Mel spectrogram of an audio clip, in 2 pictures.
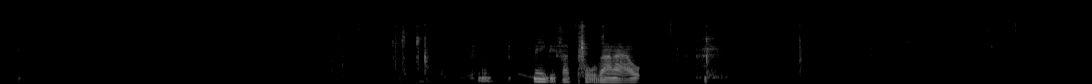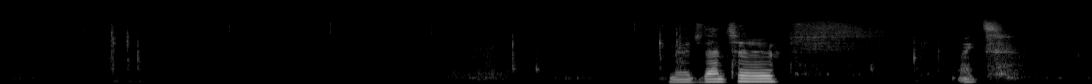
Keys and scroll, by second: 3.6-4.6 typing, 6.9 t, 11.7-12.6 typing, 15.6-16.4 typing, 17.5 ctrl+w, 19.8 t.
